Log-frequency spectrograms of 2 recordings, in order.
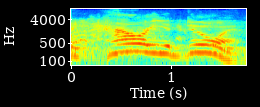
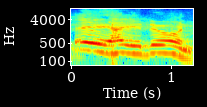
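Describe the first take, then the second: First: Slow, sincere "How are you doing?" meant deeply; sincere greeting. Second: Quick throwaway "Hey, how you doing?" with no real interest; casual greeting. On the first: To a fellow member, asking and meaning it. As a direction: ask "How are you doing?" and mean every word. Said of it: "and meaning it". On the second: To passing men, a careless hello. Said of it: "kind of grabbing stuff". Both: Shown as a demonstration.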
